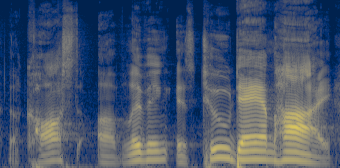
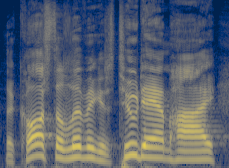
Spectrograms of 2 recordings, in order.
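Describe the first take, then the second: First: Measured and weighty, pausing between phrases; slow, pointed delivery of the key finding; slow, deliberate emphasis. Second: Higher, louder, punching every phrase; forceful, raised-voice insistence; loud emphatic outcry. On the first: Key finding, said slowly then repeated louder. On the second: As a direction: hammer it home at full voice. Repeats key finding more forcefully. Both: Real, not acted.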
